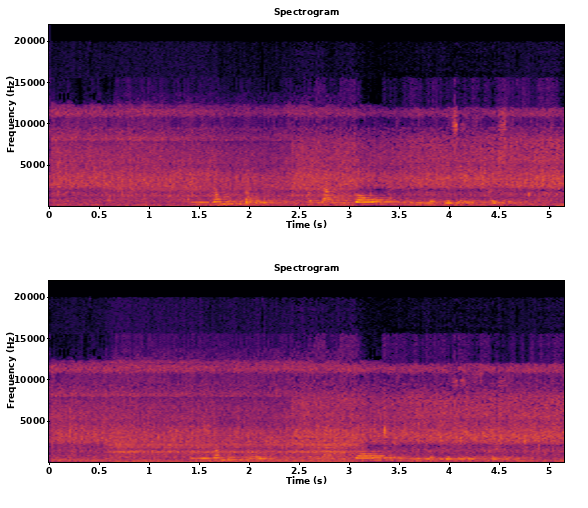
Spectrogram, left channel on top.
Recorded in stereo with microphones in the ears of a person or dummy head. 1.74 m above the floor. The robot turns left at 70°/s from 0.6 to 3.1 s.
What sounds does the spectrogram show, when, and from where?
1.4 s a woman speaking: 150° right, 4.5 m; by 4.7 s 90° left, 4.5 m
